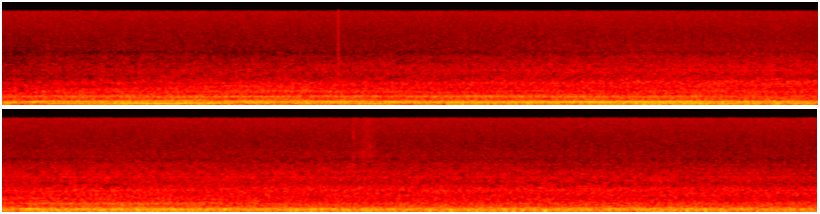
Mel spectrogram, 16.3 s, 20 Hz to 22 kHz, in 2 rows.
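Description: BMW X5 40d's straight-six diesel heard from the cabin, pulling steadily in Eco Pro mode as the SUV gathers speed. A little past halfway its note drops away as the sailing function lets the engine fall to idle while the car coasts, leaving mostly a steady rumble of tyre and road noise.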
